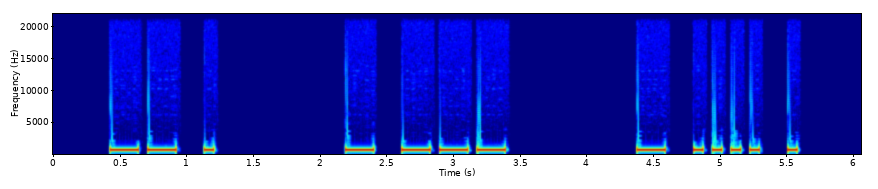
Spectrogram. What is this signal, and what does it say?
Morse code, heard as a keyed tone, about 17 wpm, 700 Hz. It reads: ME TO THE
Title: 2x Word-Spacing - Sentences from Top 400 Words - 17wpm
